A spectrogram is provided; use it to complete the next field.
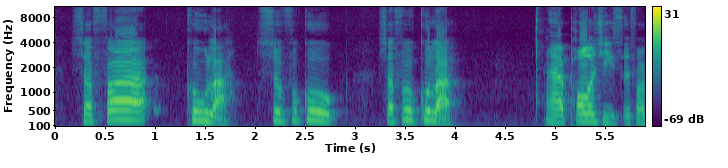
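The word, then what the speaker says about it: Sifakula: big fella, actually, and that is Demetric Sofika. Sorry, I'll say it again. My apologies. I'll pronounce this. Try my best here. So it's Demetric Sofakula.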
